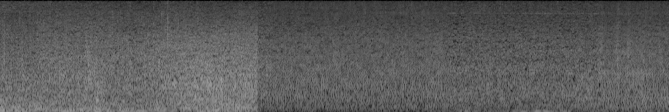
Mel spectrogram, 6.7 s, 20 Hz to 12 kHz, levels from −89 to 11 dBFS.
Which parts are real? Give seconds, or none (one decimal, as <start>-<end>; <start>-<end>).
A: 0.0-2.7; 4.5-6.0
